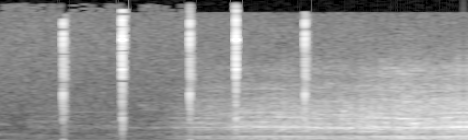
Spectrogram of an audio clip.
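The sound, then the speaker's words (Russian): A few sharp mechanical clicks give way to a car engine whose roar swells steadily and fills the background, growing louder as the car speeds up, driving at top speed into a forest. No one speaks. “Машина на предельной скорости нырнула в лес.”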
